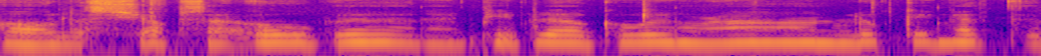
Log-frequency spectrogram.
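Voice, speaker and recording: The speaker has a relaxed tone and a Danish accent. Noticeable background noise runs under the voice. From Denmark. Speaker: crafting vlogger. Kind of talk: casual chat while crafting. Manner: relaxed, slightly halting.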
